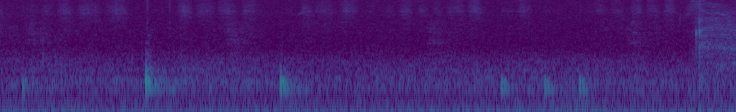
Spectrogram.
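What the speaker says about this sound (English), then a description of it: "Let's write this beautiful inequality in set notation." Pen or marker writing maths set notation, a few short scratchy strokes in quick bursts, close and quiet, with no talking.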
